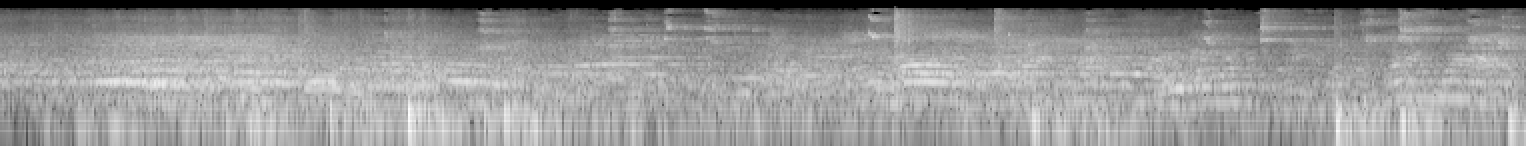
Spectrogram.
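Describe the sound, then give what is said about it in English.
Basketball dribbling on a court during a game: many rhythmic bounces under crowd noise and people talking. “Dribbling.”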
